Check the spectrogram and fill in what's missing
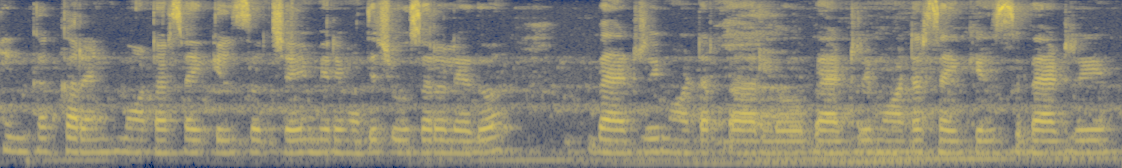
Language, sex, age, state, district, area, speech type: Telugu, female, 45-60, Andhra Pradesh, East Godavari, rural, spontaneous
